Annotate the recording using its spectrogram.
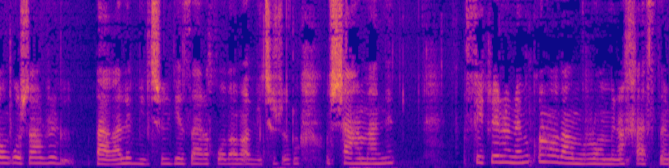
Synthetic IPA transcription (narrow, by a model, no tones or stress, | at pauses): ɔmɡoʃt̪æmɾub̥æɣælevilt͡ʃʰeɾɡezæɾexod̪æmævilt͡ʃʰeɾʃokounʃæɾmænd̪in | fecɾeinonemikʰonæɒːd̪æmoɾɒːmiɾænxæst̪e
